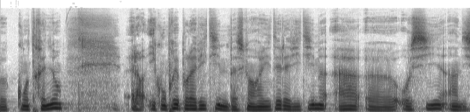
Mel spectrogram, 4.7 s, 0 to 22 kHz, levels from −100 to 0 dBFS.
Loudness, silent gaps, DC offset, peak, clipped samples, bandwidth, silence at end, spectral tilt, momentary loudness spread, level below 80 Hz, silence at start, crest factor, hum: -19 LUFS; none; under 0.1%; -4 dBFS; under 0.1%; 14.5 kHz; 0 s; -6 dB/octave; 8 LU; -42 dBFS; 0 s; 14 dB; none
